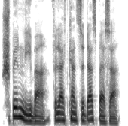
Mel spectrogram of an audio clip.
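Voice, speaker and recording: A man reading a gruff beggar husband. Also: lowish voice, very animated, normal speed, a little mellow, dry recording, studio quality. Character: stern beggar man, secretly a king.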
